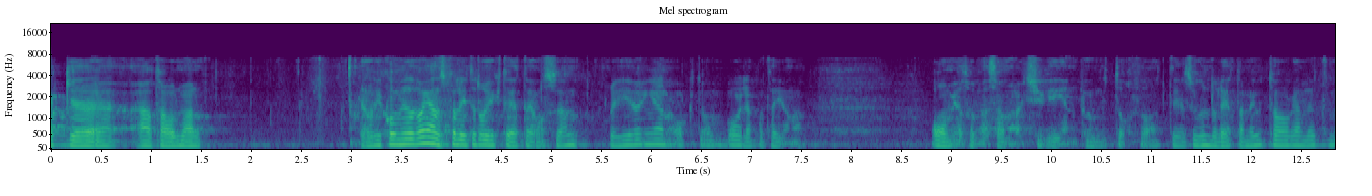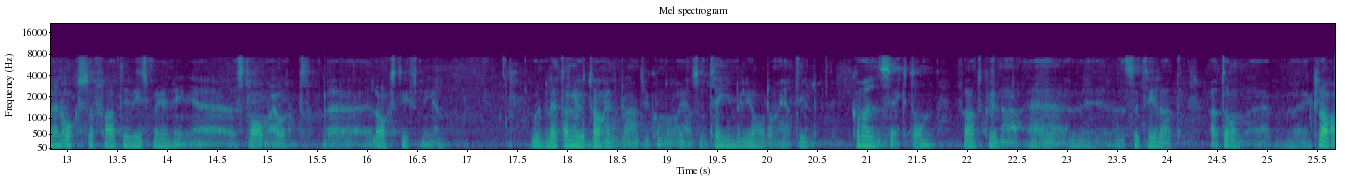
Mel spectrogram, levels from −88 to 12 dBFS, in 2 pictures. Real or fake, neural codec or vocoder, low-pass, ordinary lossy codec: fake; vocoder, 22.05 kHz, 80 mel bands, HiFi-GAN; 7.2 kHz; AAC, 48 kbps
